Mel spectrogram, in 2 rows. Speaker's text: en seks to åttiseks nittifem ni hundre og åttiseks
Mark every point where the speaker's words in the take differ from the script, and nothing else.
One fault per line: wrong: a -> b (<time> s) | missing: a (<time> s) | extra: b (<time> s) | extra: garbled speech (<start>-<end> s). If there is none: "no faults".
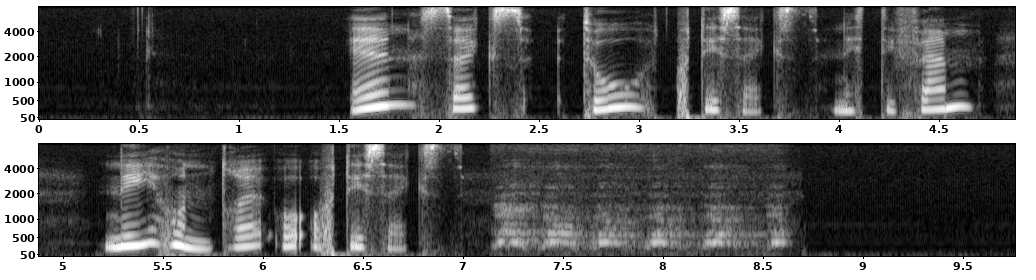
no faults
